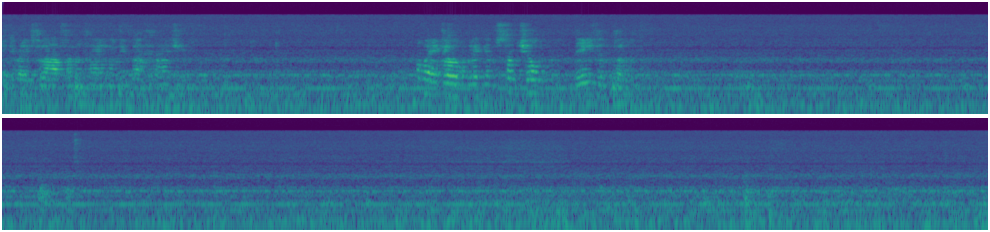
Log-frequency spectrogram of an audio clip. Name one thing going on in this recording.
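A train rumbles steadily along the rails.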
